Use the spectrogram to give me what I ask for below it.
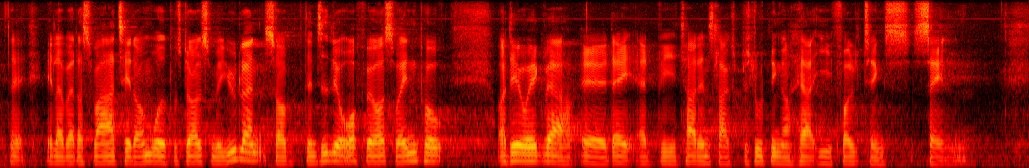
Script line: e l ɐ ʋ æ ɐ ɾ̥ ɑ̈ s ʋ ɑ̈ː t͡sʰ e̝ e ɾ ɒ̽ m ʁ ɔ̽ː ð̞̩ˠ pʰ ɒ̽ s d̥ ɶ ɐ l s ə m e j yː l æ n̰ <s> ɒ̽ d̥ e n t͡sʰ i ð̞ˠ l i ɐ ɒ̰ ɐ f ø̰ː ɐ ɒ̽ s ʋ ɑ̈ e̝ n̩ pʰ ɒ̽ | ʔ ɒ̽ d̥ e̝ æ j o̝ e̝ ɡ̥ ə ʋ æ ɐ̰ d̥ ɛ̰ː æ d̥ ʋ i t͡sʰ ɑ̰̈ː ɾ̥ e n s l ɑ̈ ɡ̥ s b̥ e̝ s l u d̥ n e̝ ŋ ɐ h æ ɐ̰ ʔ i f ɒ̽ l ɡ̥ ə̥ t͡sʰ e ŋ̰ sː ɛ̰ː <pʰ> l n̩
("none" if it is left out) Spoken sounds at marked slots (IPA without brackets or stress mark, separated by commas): s, none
